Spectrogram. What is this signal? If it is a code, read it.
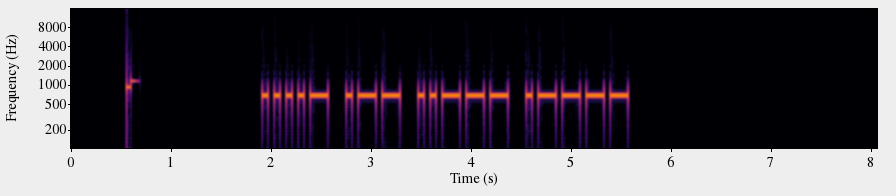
Morse code, heard as a keyed tone, about 20 wpm, 700 Hz. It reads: 4W21
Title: Four Letter-Number Combinations - 20wpm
